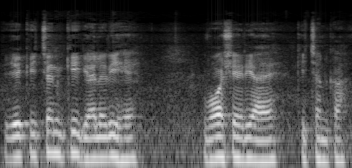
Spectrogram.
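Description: Speaking a little slowly in a medium-pitched voice with little pitch movement, an Indian man in his thirties walks viewers through his apartment room by room. Raised in Rajasthan, he keeps it chatty in this casual house tour vlog shot indoors on a handheld phone, with a little hiss or hum in the background.

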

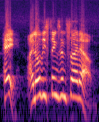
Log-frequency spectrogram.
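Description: An actor playing a breezy, chummy game designer in a scripted infomercial comedy, casual, slangy and eager. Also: male voice, very high-pitched, big pitch swings, normal speed, rough recording.

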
